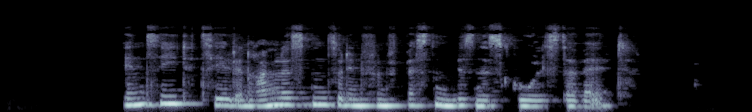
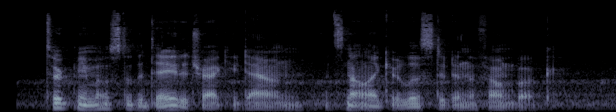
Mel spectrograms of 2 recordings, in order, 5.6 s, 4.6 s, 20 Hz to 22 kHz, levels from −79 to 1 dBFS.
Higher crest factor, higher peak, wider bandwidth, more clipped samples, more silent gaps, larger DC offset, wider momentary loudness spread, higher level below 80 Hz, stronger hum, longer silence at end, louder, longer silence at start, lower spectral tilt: second, 14 dB vs 20 dB; first, -8 dBFS vs -18 dBFS; second, 10 kHz vs 16 kHz; neither; neither; neither; second, 9 LU vs 13 LU; first, -66 dBFS vs -80 dBFS; neither; first, 0.95 s vs 0 s; first, -22 LUFS vs -37 LUFS; first, 0.95 s vs 0.2 s; first, -5.5 dB/octave vs -4 dB/octave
